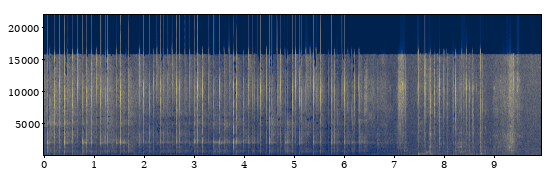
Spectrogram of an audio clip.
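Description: Long nails tap rapidly on the wooden back of a striped wooden paddle hairbrush, making dozens of crisp, short, bright clicks with a faint ring around 2 kHz. After about six seconds the tapping stops, and softer scraping and rustling follow as the brush is turned over to show its wooden pin bristles.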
